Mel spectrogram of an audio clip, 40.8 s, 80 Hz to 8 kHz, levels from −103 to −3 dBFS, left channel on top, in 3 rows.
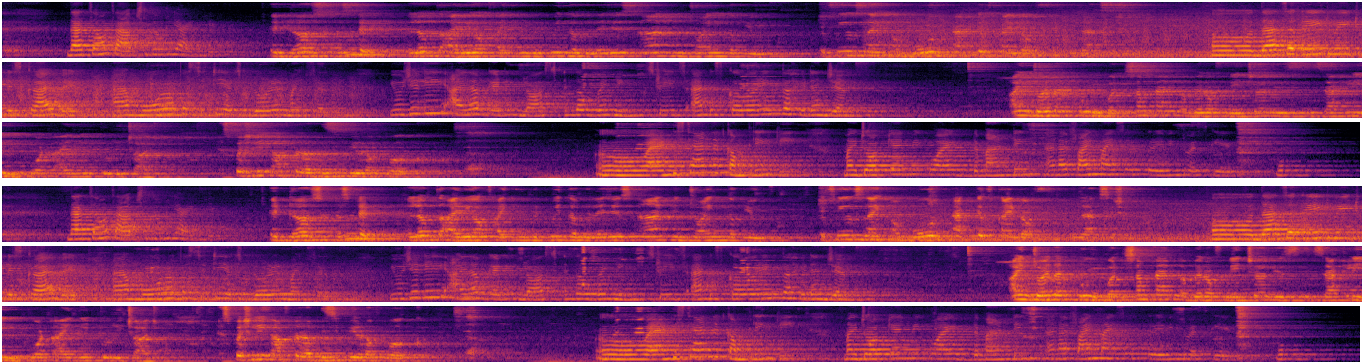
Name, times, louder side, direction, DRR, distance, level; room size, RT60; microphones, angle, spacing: voice 1, 0.7-2.1 12.1-14.4 14.7-16.9 17.5-22.1 32.6-32.7 33.1-39.5 39.9-40.0, left 1 dB, 10° left, 3 dB, 0.4 m, -34 dB
voice 2, 2.7-3.8 4.1-7.6 8.2-10.3 10.7-11.3 21.0-21.1 23.6-28.8 29.4-31.2 31.8-32.0 33.5-33.6 37.5-37.6 39.6-39.7, right 2 dB, 85° right, 6 dB, 0.6 m, -32 dB
sound 1, 8.6-17.2, left 2 dB, 65° left, 0.5 m, -43 dB
8.5 x 8.1 x 3.0 m, 2.4 s
head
